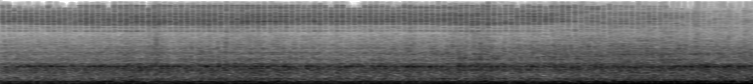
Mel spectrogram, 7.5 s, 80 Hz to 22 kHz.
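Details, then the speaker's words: 1975 Suzuki GT750 two-stroke triple, sitting since 1986, just revived with the carb leak stopped: steady, even low burble at about 1,000 rpm idle with no stumbles; all three cylinders firing cleanly. "I cannot believe how good it's running right now. That's crazy."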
